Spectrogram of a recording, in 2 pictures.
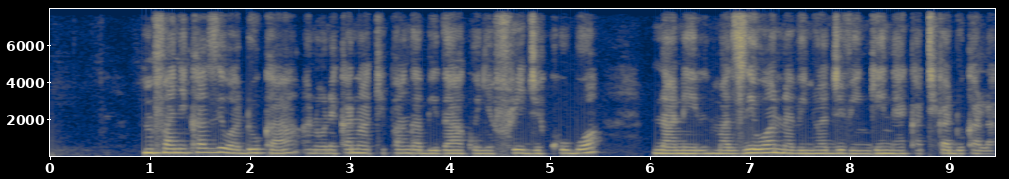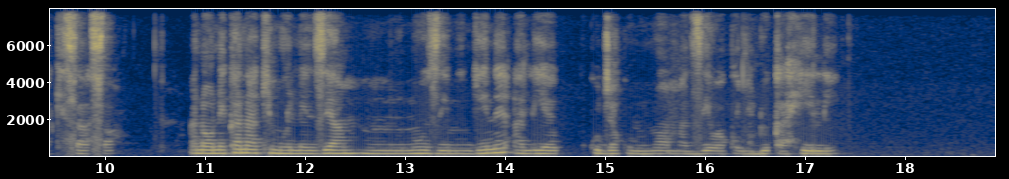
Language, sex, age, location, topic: Swahili, female, 25-35, Kisii, finance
